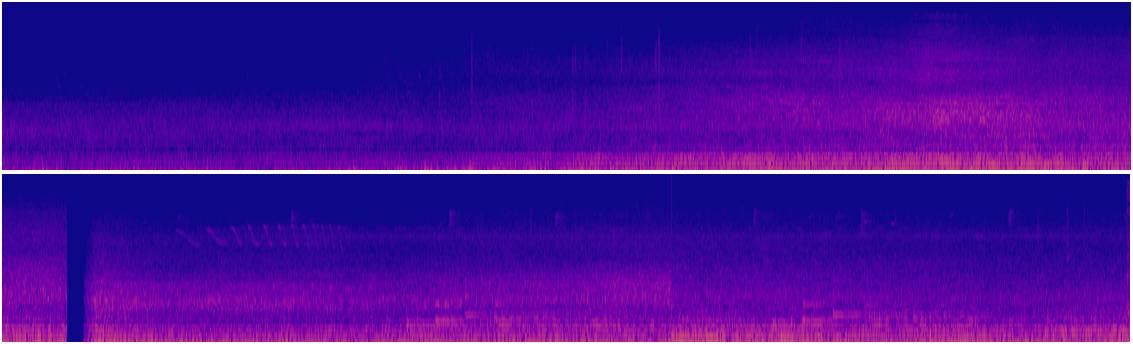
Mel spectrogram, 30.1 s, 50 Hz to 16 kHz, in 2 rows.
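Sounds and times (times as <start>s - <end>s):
street traffic noise: 0.0s - 30.0s
car passing close by: 6.2s - 30.0s.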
